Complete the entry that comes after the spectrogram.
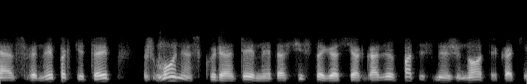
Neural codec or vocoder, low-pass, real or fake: codec, 24 kHz, 0.9 kbps, DualCodec; 5.4 kHz; fake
